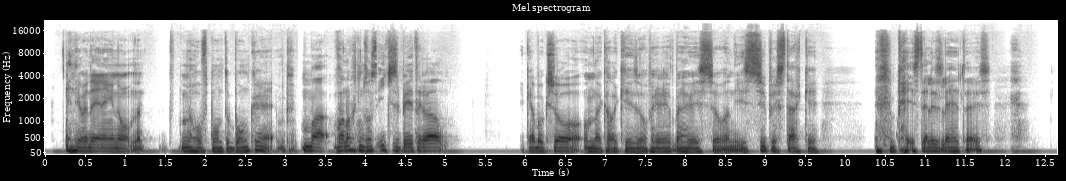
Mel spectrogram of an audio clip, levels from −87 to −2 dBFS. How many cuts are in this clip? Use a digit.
2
